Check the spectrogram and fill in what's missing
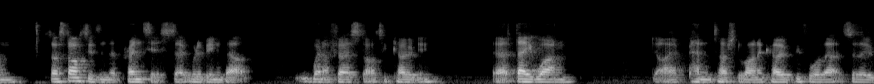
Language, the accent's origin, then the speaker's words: English; Portsmouth, South East England, United Kingdom; also born or lived in Barking / Grays / Canvey Island; So I grew up initially in Hampshire, Portsmouth. Mm. And then I moved to Barking. After Barking, I moved to Grays and then Canby Island.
